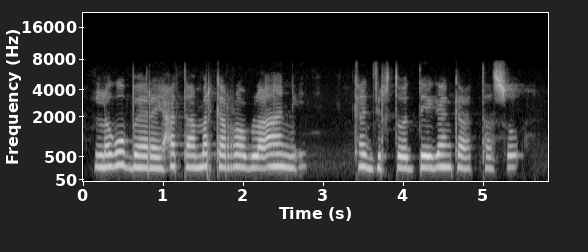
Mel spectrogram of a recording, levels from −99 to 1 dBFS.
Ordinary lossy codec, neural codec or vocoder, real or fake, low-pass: none; none; real; none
